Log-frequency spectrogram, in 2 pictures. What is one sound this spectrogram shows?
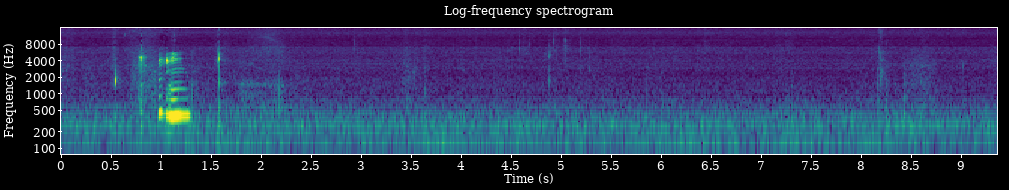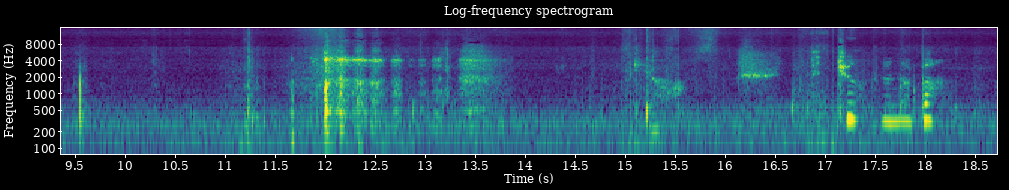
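A cat meows briefly.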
